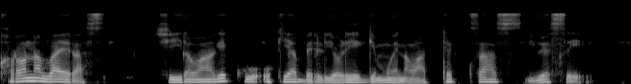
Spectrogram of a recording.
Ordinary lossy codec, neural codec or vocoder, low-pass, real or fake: none; codec, 24 kHz, 6 kbps, HILCodec; none; fake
